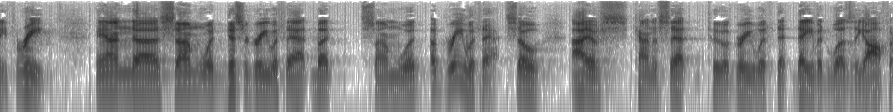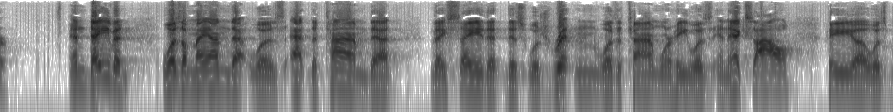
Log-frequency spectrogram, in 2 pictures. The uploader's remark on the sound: This message is broadcast live from First Pentecostal Church in Silsbee Texas.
